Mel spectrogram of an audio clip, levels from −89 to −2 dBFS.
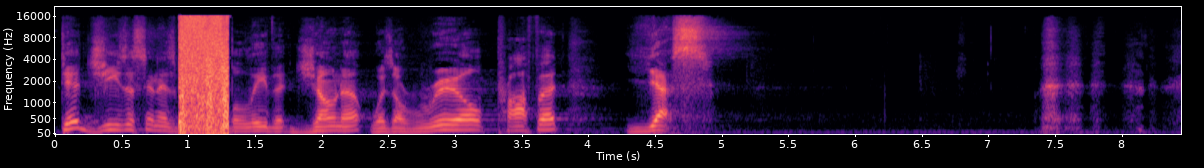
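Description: From 0.93 to 1.30 s the speech becomes loud, harsh broadband noise: samples built from the wrong bytes, with the reader misassembling each sample so the rapidly changing low bits dominate. The spectrogram shows a broadband wash, and the waveform a dense block.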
